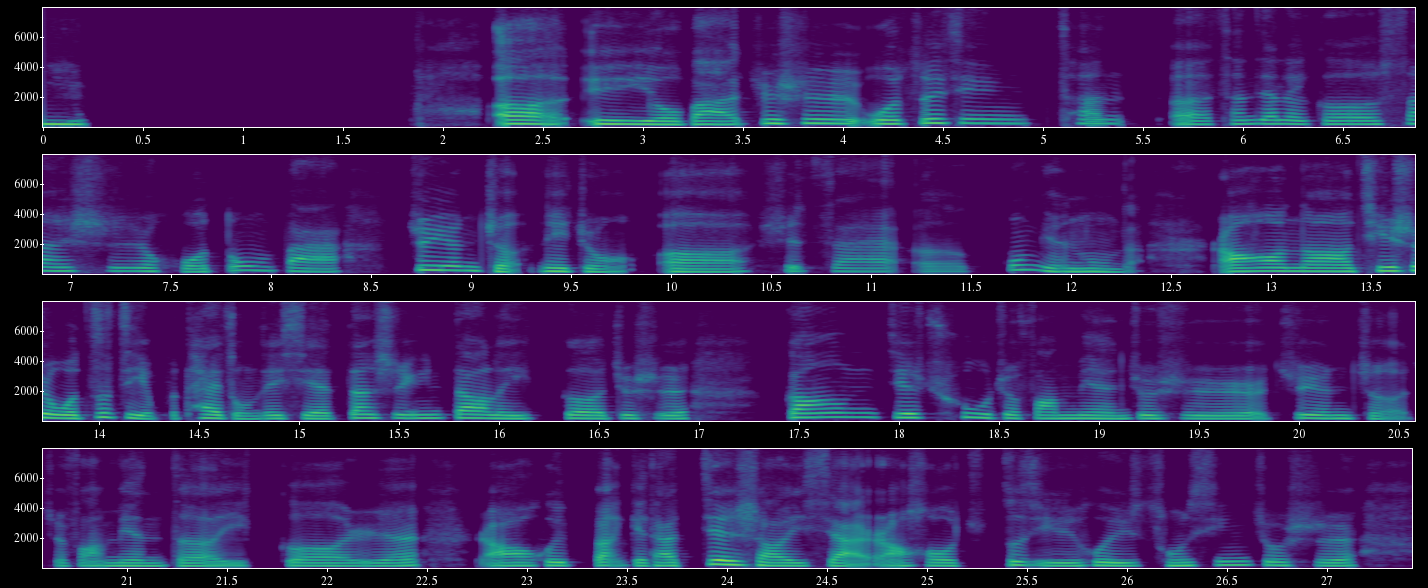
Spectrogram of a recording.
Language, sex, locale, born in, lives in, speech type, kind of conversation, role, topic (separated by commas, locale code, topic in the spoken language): Chinese, female, zh-CN, United States, United States, conversation, unstructured, none, 帮助别人之后你有什么感受？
